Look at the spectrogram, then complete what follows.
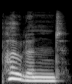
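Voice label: "poland", British English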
